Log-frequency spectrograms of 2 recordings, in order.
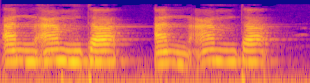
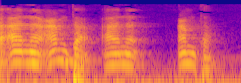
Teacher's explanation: Langsung disambungkan, tidak boleh dikolkolahkan, tidak boleh memakai gunnah atau ikhfa atau saktah. · Shown in: first take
